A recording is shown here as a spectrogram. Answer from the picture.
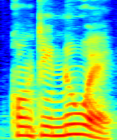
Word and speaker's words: continúe: Continúe, accent on the U, but not on the infinitive, on the command in the yo form of the present tense.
